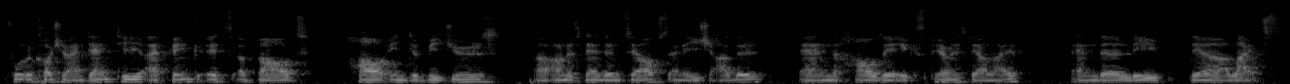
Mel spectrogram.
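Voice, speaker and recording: A man from China, a university student, answering interview questions slowly with many hesitations. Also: lowish voice, little pitch movement, roomy sound, a little hiss or hum. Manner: slow, hesitant, many fillers.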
